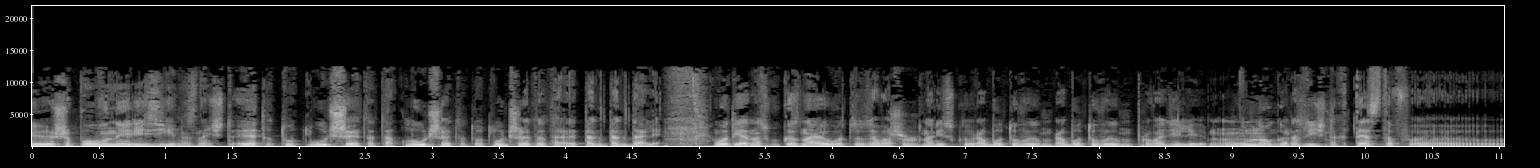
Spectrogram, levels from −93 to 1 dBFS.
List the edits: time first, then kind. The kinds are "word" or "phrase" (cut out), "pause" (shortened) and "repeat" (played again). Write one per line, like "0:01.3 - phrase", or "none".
0:04.3 - repeat
0:07.7 - repeat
